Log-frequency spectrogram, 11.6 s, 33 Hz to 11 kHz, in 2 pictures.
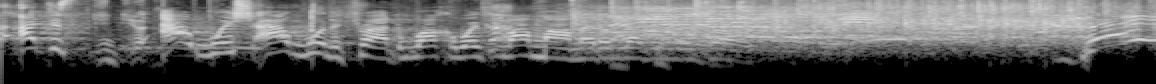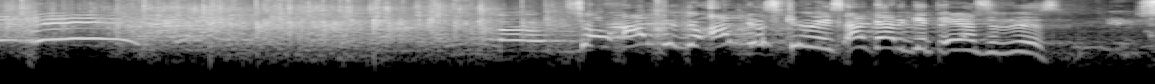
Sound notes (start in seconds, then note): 3.0 audience cheering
